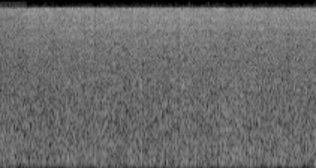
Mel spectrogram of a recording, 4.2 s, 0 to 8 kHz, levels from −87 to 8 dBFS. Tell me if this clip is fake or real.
fake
